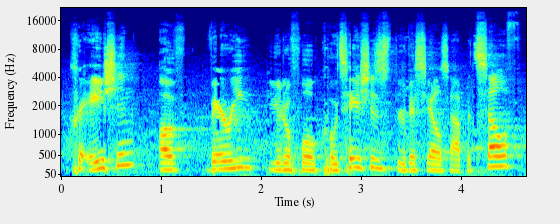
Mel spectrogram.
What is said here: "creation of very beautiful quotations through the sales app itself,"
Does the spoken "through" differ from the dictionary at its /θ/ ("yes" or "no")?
no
